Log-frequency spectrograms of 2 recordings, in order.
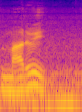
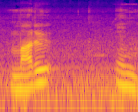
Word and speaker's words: Marui: it's o i o i pronounced marui do you guys know why because o or circle is Maru in Japanese that's why it's Maru marui anyway I digress let's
